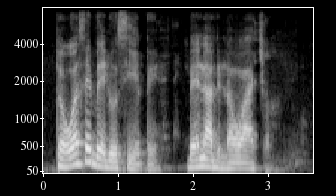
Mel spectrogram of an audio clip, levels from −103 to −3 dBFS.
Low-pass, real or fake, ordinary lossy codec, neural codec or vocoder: 7.2 kHz; fake; none; codec, 44.1 kHz, 3.4 kbps, Pupu-Codec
